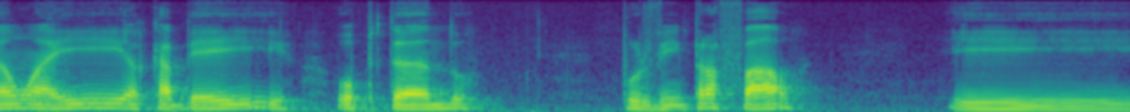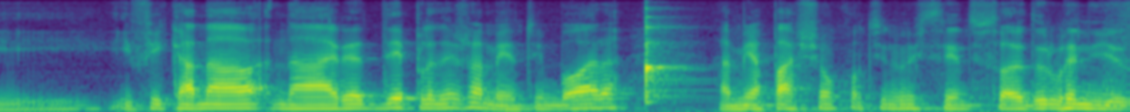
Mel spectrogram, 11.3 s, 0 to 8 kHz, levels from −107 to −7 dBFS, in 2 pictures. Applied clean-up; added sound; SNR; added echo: none; Bowed string instrument; 5 dB; none.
